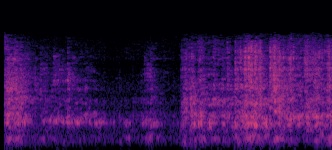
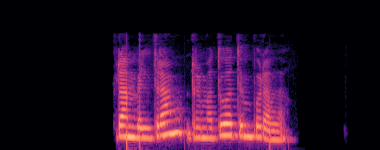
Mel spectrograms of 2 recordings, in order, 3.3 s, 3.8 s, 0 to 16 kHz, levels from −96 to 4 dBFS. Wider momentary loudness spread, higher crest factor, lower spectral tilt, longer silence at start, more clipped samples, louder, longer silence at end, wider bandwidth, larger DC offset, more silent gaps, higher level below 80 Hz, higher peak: first, 19 LU vs 11 LU; about the same, 22 dB vs 18 dB; second, 0.5 dB/octave vs -8 dB/octave; second, 0.05 s vs 1.15 s; neither; second, -43 LUFS vs -19 LUFS; second, 0 s vs 0.95 s; about the same, 7.6 kHz vs 7.4 kHz; neither; neither; second, -88 dBFS vs -56 dBFS; second, -24 dBFS vs -2 dBFS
